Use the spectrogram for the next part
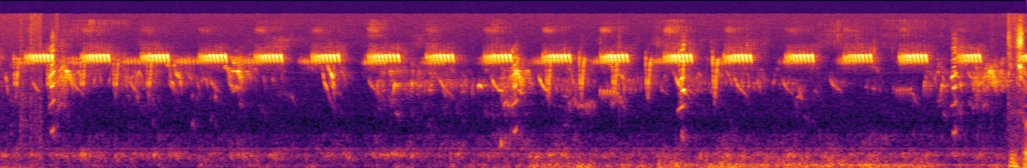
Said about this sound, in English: There's also a greenback Cameroptera that is calling too.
